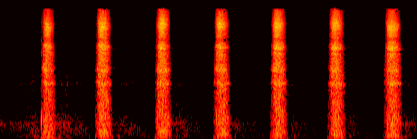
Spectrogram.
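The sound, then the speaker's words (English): A person breathing in with the belly relaxed: seven short, airy breaths at an even, steady pace, each a soft rushing puff separated by quiet gaps. “try to drop it and just let the belly relax. The body will inhale automatically.”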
